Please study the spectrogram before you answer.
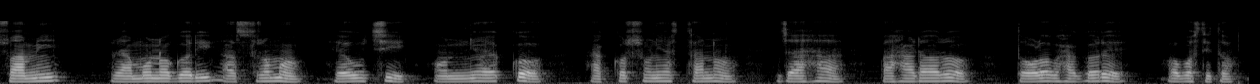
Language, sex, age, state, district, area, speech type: Odia, male, 18-30, Odisha, Balasore, rural, read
